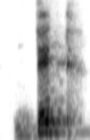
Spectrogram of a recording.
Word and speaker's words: debt: டெட் இல்ல டவுட் அப்படிங்கிறதுல be silent, DEBT, DOWBT, பிங்கிறது சைலண்ட் லெட்டர். ஏன் அப்படின்னு சொன்னா, இங்கிலீஷ்ல ஓல்ட் இங்கிலீஷ்ல மிடில் இங்கிலீஷ்ல சைலண்ட் லெட்டர்ஸ் ஒண்ணு கிடையாது.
